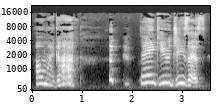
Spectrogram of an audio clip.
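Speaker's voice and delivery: high, loud mock-sob of relief; acted-out outburst of relieved thanks; dramatic relief. Patient retelling learning the epidural is done, dramatic relief.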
